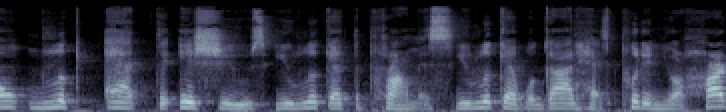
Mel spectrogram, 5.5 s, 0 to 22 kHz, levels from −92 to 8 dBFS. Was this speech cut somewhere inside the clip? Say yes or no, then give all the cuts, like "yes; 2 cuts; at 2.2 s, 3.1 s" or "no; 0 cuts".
no; 0 cuts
